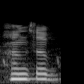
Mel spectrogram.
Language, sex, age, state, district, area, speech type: Urdu, female, 18-30, Bihar, Khagaria, urban, spontaneous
